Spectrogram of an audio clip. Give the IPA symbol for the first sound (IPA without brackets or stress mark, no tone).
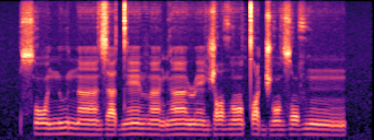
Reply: sˤ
